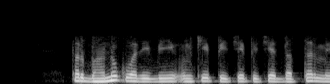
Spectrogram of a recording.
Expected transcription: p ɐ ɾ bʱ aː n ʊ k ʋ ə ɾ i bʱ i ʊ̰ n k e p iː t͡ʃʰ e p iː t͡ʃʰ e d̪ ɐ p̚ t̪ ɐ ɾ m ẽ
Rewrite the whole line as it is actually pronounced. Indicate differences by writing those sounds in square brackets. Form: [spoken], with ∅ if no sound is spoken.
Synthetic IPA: p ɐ ɾ bʱ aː n ʊ k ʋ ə ɾ i bʱ i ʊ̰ n k e p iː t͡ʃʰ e p iː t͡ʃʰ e d̪ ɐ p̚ t̪ [ə] ɾ m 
